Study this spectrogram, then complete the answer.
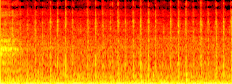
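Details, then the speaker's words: Old Cadillac with HVAC trouble: steady clicking just under two per second over a low hum, as the blend door actuator box is broken inside the dash and air won't come out of the vents. "anyway as you heard by the clicking the blend board box is bad inside"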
